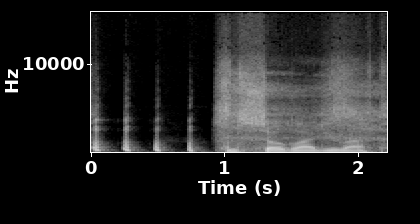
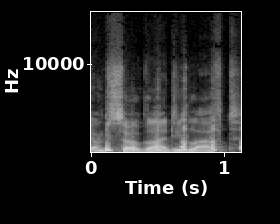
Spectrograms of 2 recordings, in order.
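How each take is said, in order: First: Low, very slow delivery; slow, drawn out. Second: Said in the usual way. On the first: Acted. Repeating relief that he left, slow and low. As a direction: stretch each word out, pitched low.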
